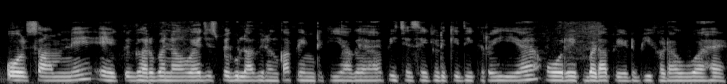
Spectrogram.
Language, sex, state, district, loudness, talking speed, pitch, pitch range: Hindi, female, Haryana, Rohtak, -19 LUFS, 245 wpm, 185 Hz, 180-190 Hz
